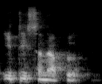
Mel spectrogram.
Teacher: en la frase it is an apple de repente la pronunciamos como una única palabra de principio a fin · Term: concatenación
